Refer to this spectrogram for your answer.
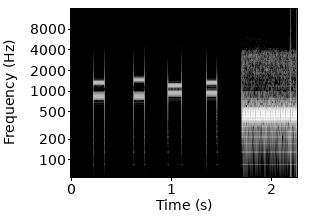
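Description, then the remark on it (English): Four short, evenly spaced beeps of telephone keypad dialing tones, clear, followed by a sudden steady buzzing line tone with a noisy hiss. No one speaks. “so I guess we're just going to have to go back to the phones.”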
